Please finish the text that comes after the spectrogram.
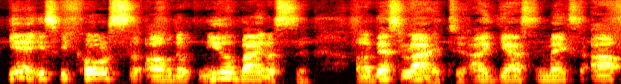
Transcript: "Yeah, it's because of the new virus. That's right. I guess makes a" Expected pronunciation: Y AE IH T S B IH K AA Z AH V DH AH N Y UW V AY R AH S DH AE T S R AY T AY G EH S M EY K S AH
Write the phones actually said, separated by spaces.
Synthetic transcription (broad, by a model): Y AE IH T S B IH K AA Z AH V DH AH N Y UW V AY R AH S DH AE T S R AY T AY G EH S M EY K S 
